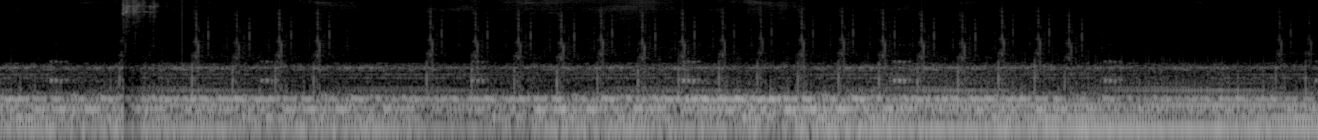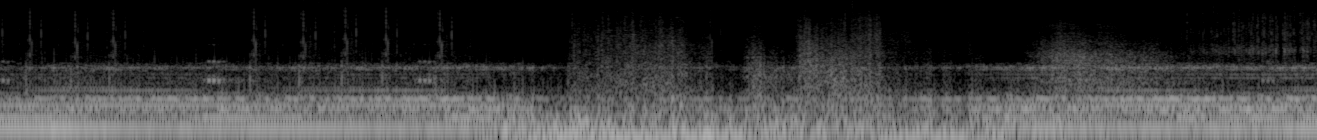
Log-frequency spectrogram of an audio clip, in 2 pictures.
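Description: A low mechanical hum drones throughout.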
